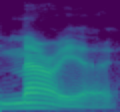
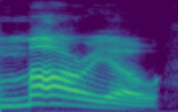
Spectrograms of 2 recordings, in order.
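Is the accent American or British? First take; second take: British; American. First: It is said in a British accent. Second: It is said in an American accent. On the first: The speaker calls it right. "We actually say it properly. We say Mario" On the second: The speaker calls it wrong. "That's what I hate about American accents. They're like, oh"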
